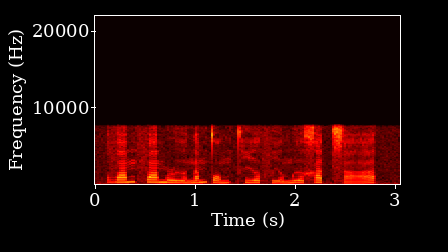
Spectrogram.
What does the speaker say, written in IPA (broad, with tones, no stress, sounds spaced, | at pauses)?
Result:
v a˧˥ m f a˧ m ɹ ɨ˨˩ ə̯ n a˧˥ m t̪ ɔ˨˩˦ m t̪ʰ i˧ ə̯ f i˨˩ ə̯ m ɨ˧ ə̯ x a˦˥ t̚ s aː˨˩˦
